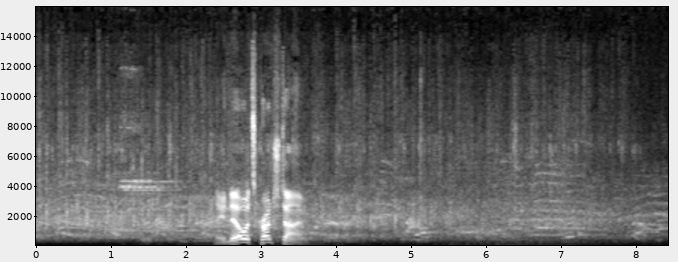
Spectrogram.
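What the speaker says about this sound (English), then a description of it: "the crowd's starting to really get into it for the Warriors" Crowd at a girls' high school state volleyball quarterfinal cheering and clapping for the Warriors, a steady roar with a brief louder surge of shouts, under a commentator's voice.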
